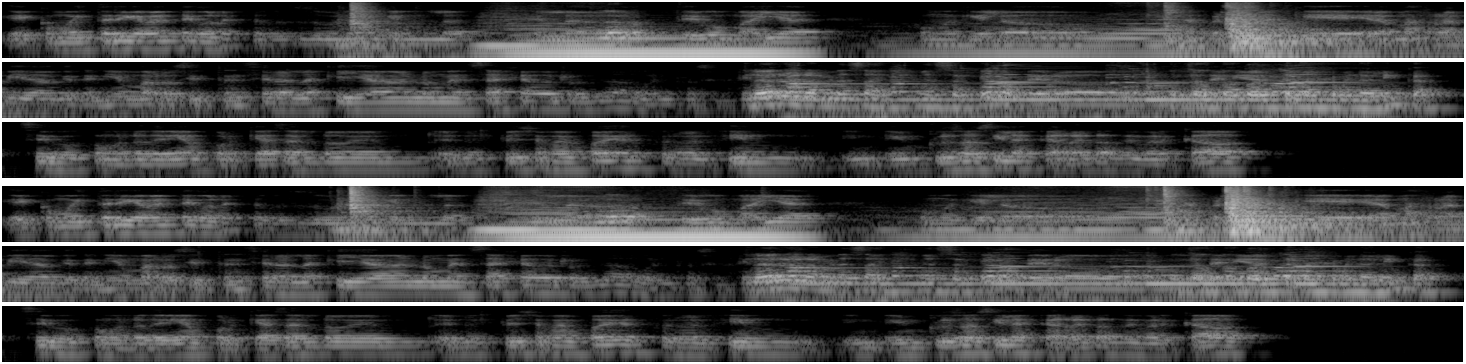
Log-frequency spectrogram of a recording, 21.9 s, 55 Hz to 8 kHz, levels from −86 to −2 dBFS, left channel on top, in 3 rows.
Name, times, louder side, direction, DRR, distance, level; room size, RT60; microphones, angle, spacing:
voice 1, 0.0-4.1 4.6-5.5 5.9-11.5 12.4-14.0 14.7-20.8, equal, 10° left, -5 dB, 1.2 m, -43 dB
sound 1, 1.7-4.1 4.5-7.4, right 4 dB, 75° right, 0.4 m, -32 dB
voice 2, 11.0-12.4 13.2-14.5, left 2 dB, 65° left, 1 dB, 0.9 m, -36 dB
sound 2, 11.2-14.4, equal, 40° left, 0.3 m, -40 dB
4.6 x 2.1 x 2.3 m, 0.36 s
head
